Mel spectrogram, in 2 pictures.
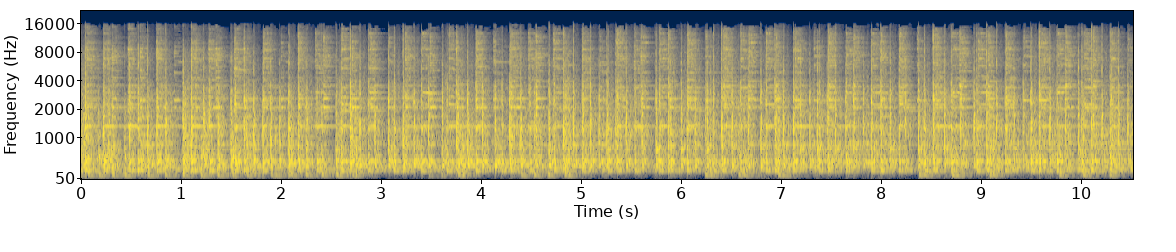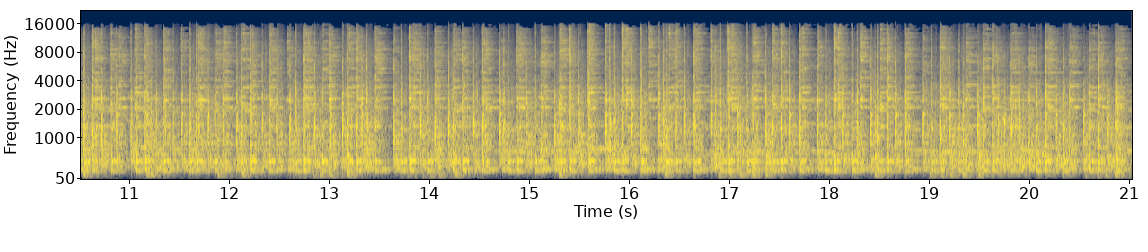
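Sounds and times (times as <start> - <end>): drum ensemble playing fast rhythm: 0.0 - 21.0.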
